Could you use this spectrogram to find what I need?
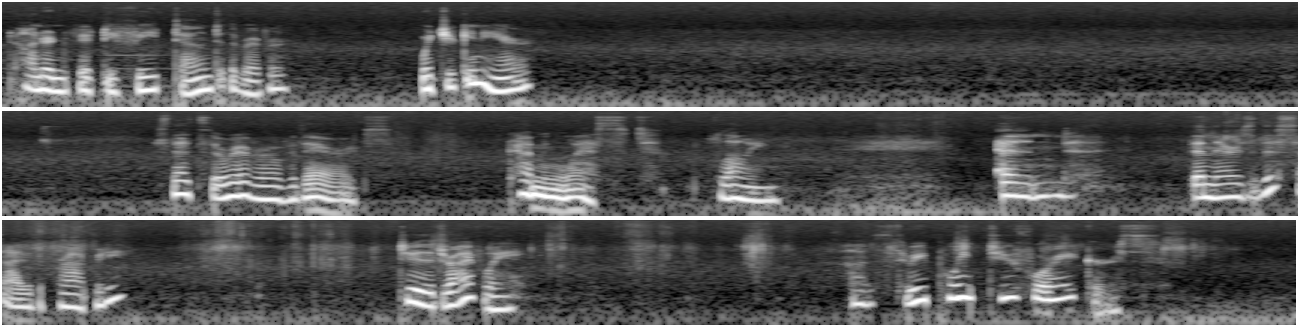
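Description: A woman speaks close by in short bursts, calmly.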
